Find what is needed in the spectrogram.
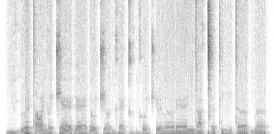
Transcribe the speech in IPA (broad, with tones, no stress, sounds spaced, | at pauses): ɡ͡b i̤˦˨ l ɘ˦˨ tʼ ɑ˨˩ j ə˦˨ t͡ʃ ɛː˦˨ ɗ ɛː˨˩ ɗ ɤ˦˨ t͡ʃ əː˨˩ ɡʱ ɛ˨˩ kʼ ə̤˦˨ ɡʱ ɤ˦˨ t͡ʃʼ ɘ˦˨ l əː˨˩ ɾ ɛː˨˩ n d a˨˩ ǀʰ ə˨˩ tʼ iː˦˨ t ɜː˨˩ ɡ͡b ɜ˨˩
